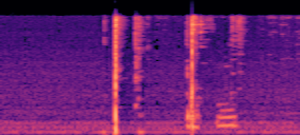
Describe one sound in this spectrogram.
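Scissors snip through paper with sharp clicks.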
